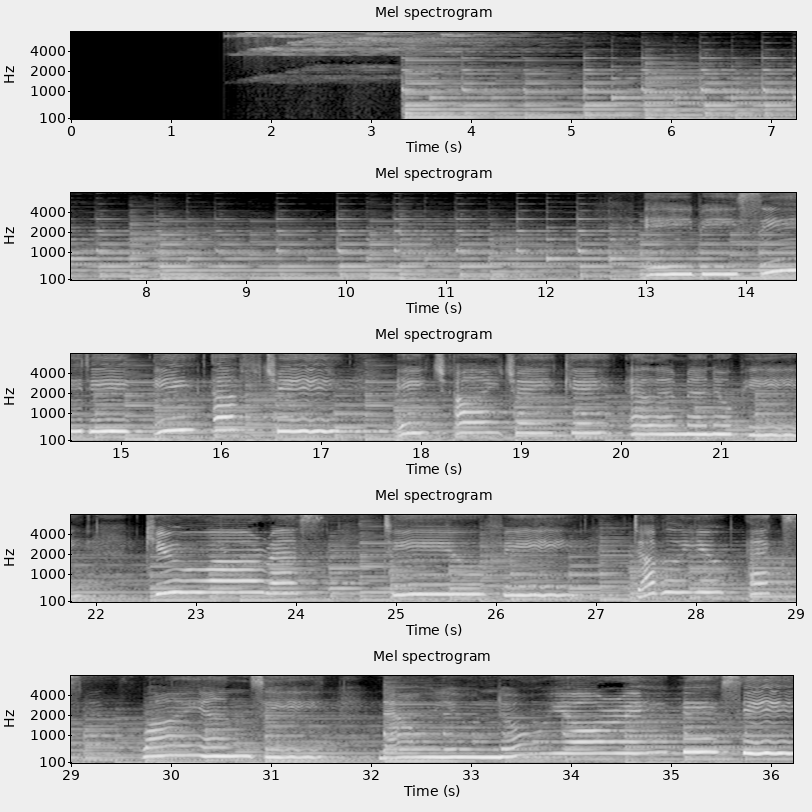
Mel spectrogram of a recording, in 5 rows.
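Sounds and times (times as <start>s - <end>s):
lullaby song: 1.6s - 6.2s, 12.5s - 36.2s.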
